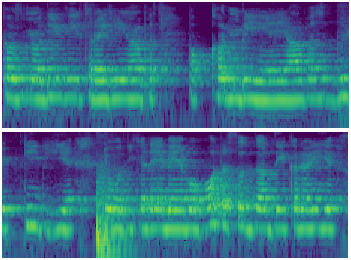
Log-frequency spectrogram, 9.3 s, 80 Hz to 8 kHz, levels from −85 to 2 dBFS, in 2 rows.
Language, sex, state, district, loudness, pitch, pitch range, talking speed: Hindi, male, Chhattisgarh, Balrampur, -23 LUFS, 235 Hz, 230-240 Hz, 145 wpm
